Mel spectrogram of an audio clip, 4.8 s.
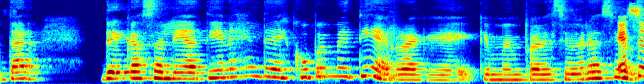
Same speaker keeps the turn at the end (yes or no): no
